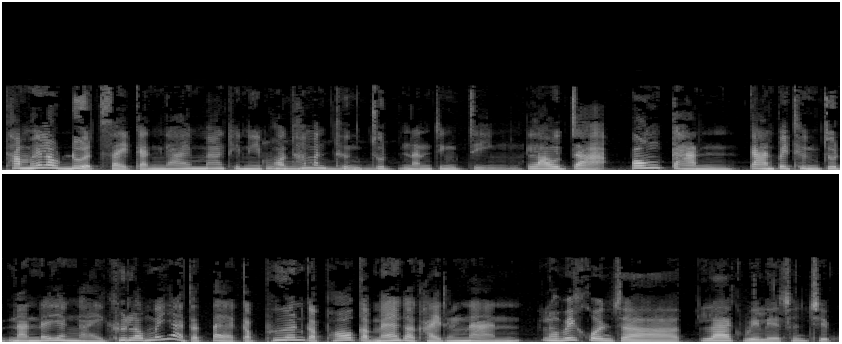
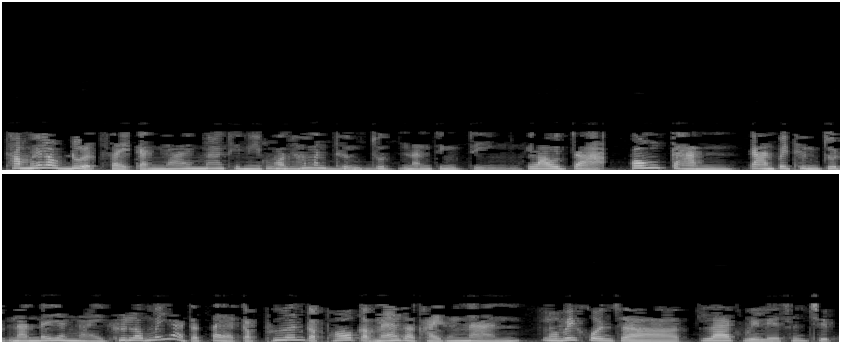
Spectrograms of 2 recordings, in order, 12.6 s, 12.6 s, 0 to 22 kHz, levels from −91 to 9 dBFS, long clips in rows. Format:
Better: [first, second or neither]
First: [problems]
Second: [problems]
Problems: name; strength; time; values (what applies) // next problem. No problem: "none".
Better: first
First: garbled, watery; slightly; nothing above 10.5 kHz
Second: garbled, watery; badly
